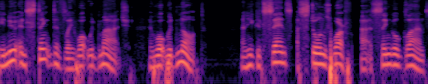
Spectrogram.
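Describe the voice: In plain reading aloud with ordinary pitch variation, the voice comes over a quiet background.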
